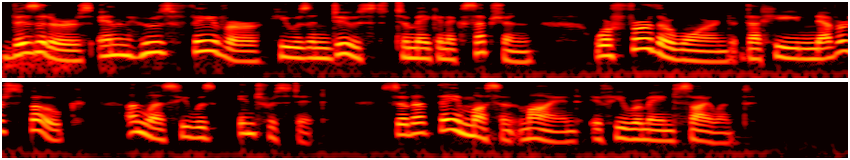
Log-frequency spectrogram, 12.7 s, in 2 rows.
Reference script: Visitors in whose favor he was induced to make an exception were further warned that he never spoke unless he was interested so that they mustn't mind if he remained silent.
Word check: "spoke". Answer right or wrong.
right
